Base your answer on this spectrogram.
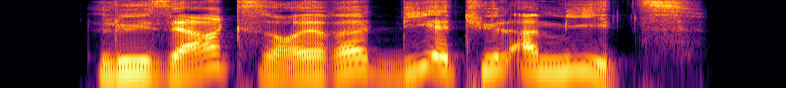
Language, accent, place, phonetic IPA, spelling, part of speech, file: German, Germany, Berlin, [lyˈzɛʁkzɔɪ̯ʁədietyːlaˌmiːt͡s], Lysergsäurediethylamids, noun, De-Lysergsäurediethylamids.ogg
- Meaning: genitive singular of Lysergsäurediethylamid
